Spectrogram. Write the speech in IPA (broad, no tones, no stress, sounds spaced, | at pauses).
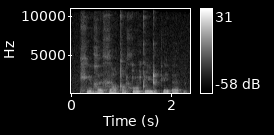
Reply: x ẽ ʁ ə x ɜ tˤ o x ɔ̃ t ẽ ɖ ɤ k ɽ e ʔ ɜ p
